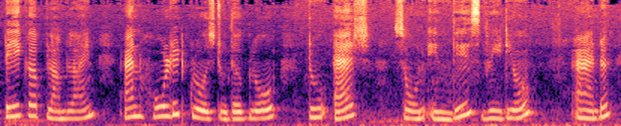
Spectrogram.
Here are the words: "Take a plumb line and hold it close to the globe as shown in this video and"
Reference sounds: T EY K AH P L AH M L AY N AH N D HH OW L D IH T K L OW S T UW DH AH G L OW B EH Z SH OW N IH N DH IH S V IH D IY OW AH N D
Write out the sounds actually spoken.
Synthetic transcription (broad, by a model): T EY K AH P L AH M L AY N AH N D HH OW L D IH T K L OW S T UW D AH G L OW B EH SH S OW N IH N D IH S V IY D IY OW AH N D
